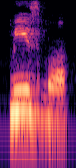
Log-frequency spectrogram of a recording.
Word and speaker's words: mismo: with a z sound this same thing happens in the word miso mismo because the S is at final position of the syllable M Mo and it be comes before a voiced consonant the m so M miso so the voice consonant M makes that s voiced as well or Sonora mismo you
